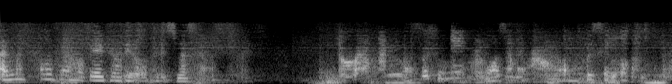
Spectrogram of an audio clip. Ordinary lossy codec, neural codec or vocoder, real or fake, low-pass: none; codec, 44.1 kHz, 0.9 kbps, DAC; fake; 7.2 kHz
